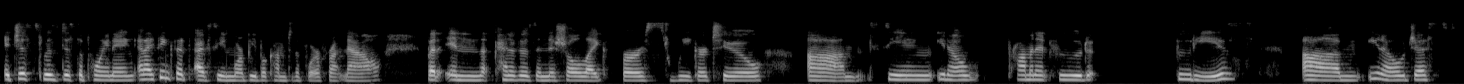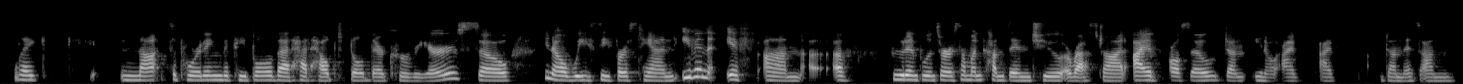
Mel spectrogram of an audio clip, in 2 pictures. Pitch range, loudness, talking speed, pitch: 185-215 Hz, -24 LUFS, 160 wpm, 195 Hz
